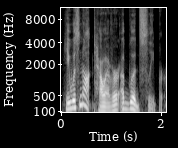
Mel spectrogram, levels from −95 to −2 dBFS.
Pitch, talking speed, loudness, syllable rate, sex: 140 Hz, 200 wpm, -17 LUFS, 5.1 syllables/s, male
